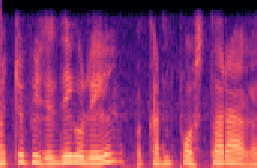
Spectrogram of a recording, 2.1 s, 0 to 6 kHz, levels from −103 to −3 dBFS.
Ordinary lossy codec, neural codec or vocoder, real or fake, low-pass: none; vocoder, 22.05 kHz, 80 mel bands, WaveNeXt; fake; 5.4 kHz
